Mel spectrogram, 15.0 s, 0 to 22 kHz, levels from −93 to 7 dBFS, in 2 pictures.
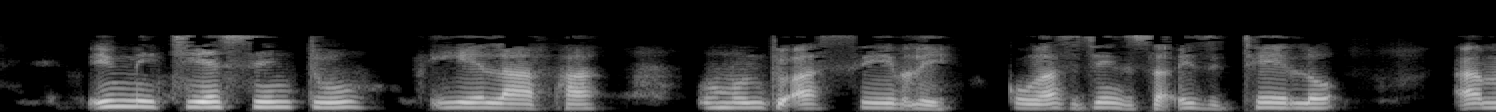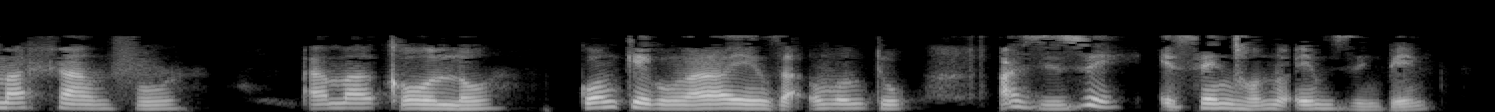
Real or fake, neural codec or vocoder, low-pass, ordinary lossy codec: fake; codec, 16 kHz in and 24 kHz out, 0.9 kbps, LongCat-Audio-Codec, four codebook decoder; 7.2 kHz; MP3, 24 kbps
